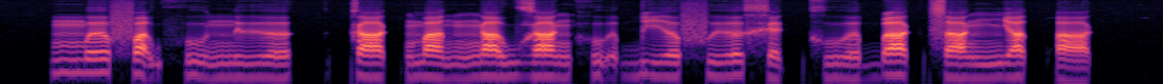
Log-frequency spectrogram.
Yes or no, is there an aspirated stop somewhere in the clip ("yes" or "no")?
no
